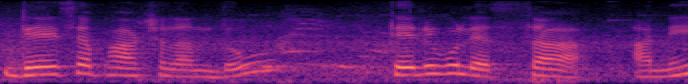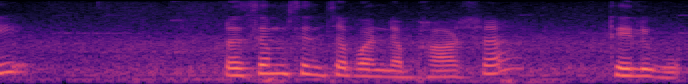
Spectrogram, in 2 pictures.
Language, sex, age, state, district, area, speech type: Telugu, female, 60+, Andhra Pradesh, Nellore, urban, spontaneous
